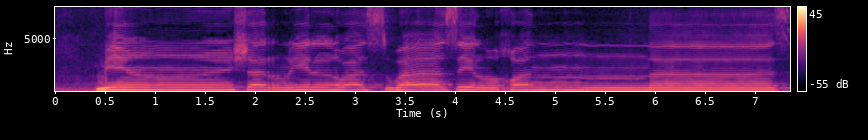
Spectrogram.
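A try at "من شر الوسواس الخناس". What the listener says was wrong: Untuk kho yang sebelumnya bagus sebenarnya. Tinggal kho. Kho-nya tebalkan. Jangan khan tapi kho. waswasil kho, jangan khannas tapi khonnas. O-nya jelaskan.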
